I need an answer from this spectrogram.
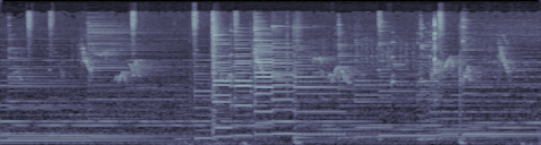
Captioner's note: birds sing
